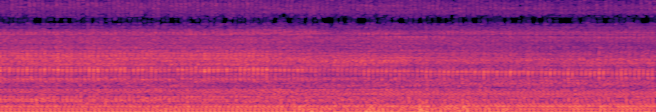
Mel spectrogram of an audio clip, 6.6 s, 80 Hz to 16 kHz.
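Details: Swan X 165F Chinese single-cylinder diesel running on straight used canola (fryer) oil; steady chug, even firing about three per second, no misses or knocks; normal running.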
